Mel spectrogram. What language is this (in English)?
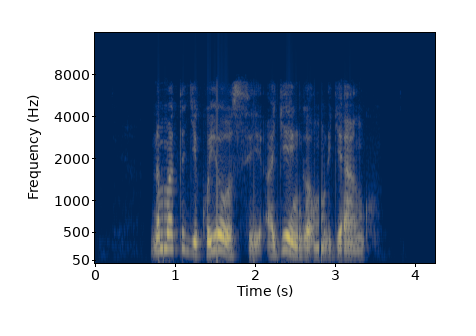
Kinyarwanda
